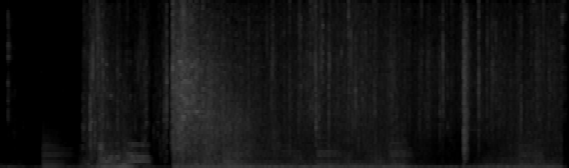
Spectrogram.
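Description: A molotov burns in Counter-Strike on Vertigo, a loud, dense roar of flames after a sharp ignition whoosh, crackling steadily without pause.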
